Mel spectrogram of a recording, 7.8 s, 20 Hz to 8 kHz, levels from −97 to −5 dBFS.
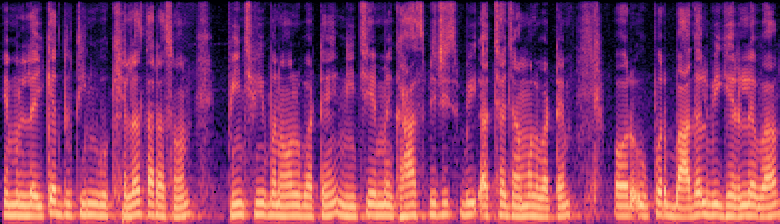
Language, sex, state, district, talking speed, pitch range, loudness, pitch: Bhojpuri, male, Bihar, Muzaffarpur, 185 wpm, 135-145 Hz, -16 LUFS, 140 Hz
